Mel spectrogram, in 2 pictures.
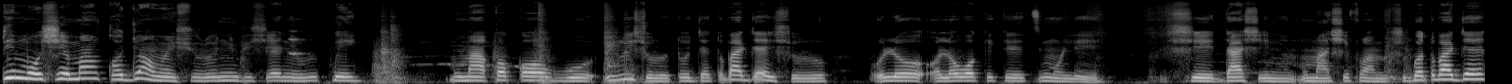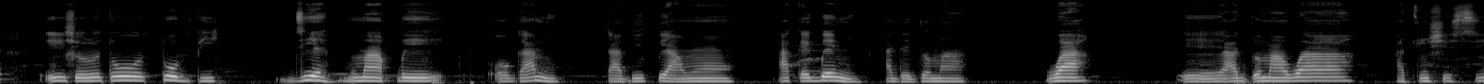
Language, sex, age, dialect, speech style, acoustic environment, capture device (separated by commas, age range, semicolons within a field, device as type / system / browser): Yoruba, male, 35-44, Nigeria - Lagos Yoruba, relaxed, people talking, mobile / Linux / Chrome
